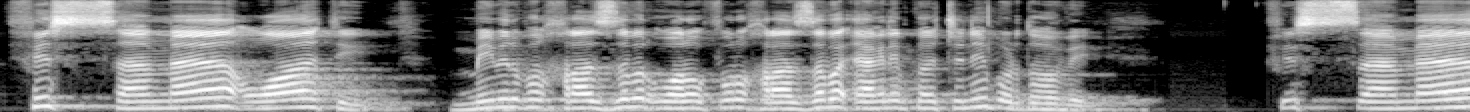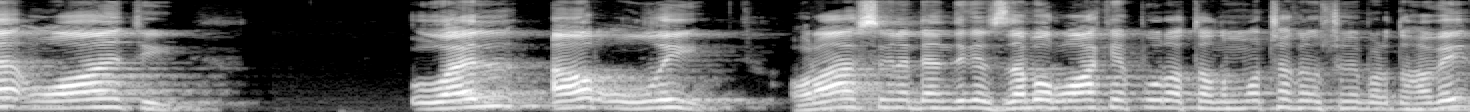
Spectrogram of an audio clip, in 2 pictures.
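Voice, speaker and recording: A man teaching Quran recitation, chanting verses slowly and melodically between quick spoken explanations of pronunciation rules. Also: high-pitched, a bit bright. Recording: long reverb with faint music underneath.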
